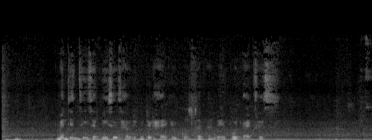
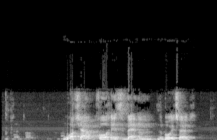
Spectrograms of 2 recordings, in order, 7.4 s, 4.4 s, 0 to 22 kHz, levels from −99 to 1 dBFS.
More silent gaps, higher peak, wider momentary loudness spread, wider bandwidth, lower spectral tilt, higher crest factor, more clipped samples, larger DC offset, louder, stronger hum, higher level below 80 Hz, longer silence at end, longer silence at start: neither; second, -28 dBFS vs 0 dBFS; first, 18 LU vs 10 LU; first, 16.5 kHz vs 8.4 kHz; first, -5.5 dB/octave vs -4 dB/octave; about the same, 18 dB vs 16 dB; neither; neither; second, -47 LUFS vs -13 LUFS; neither; about the same, -52 dBFS vs -56 dBFS; second, 0 s vs 0.45 s; about the same, 0 s vs 0.1 s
